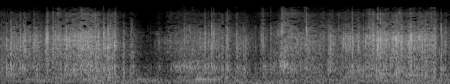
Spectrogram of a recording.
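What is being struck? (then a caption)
Broken sticks of white school chalk. Bare fingertips with painted nails squeeze, press and crumble a heap of short, solid, dusty broken sticks of white school chalk on a silver foil paper plate. The result is a dense, bright, gritty crunching as the chalk breaks, with a slight crinkle possibly from the foil underneath. It eases briefly about a third of the way in before the crumbling picks up again.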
